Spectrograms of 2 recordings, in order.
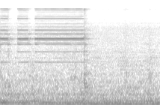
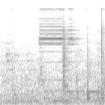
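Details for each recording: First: SWS UPS (no-break) several years old that sounds an alarm and flashes its LED when switched on, yet still passes power. Shrill electronic alarm tone with brief breaks over mains hum, exhausted batteries: UPS battery fault alarm. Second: SWS UPS (no-break) switched on after replacing its old batteries: single steady high beep of about a third of a second, a normal startup; before repair it alarmed and blinked its LED.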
